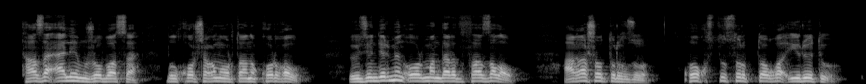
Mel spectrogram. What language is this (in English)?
Kazakh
